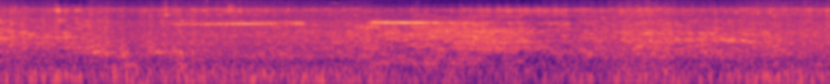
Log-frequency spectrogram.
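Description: Motor traffic heard on the move: motorcycle and truck engines with road noise, and wind buffeting the microphone throughout.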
